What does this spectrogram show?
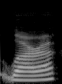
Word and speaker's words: Lara: word out, like you, Lara, I always say it wrong. Lara, I do Nora, too. Lara, Just think of Nora, Lara and Croft.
